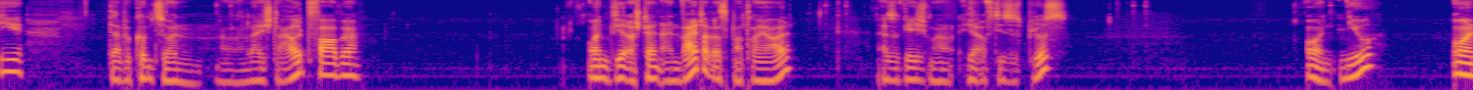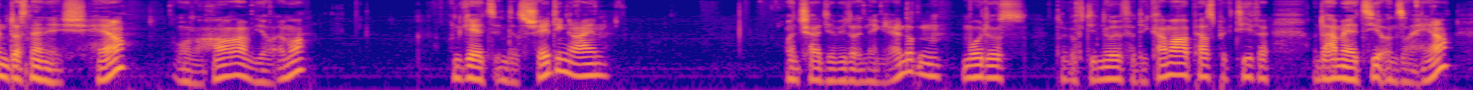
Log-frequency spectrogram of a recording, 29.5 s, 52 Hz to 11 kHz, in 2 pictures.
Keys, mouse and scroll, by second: 12.1 click.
